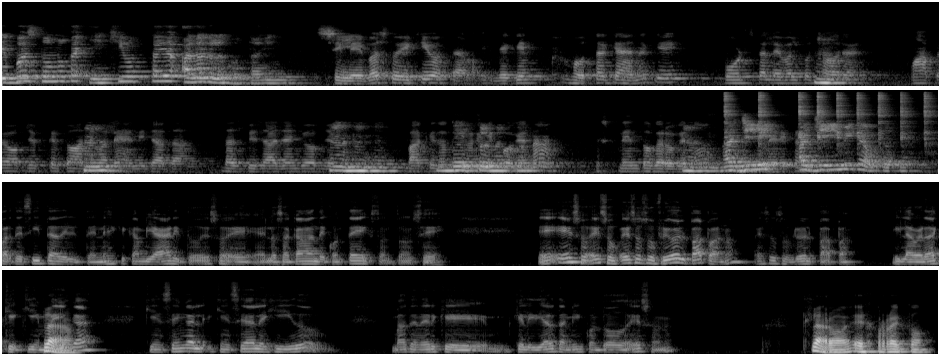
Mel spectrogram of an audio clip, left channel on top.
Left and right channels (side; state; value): both; different; correlation 0.00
